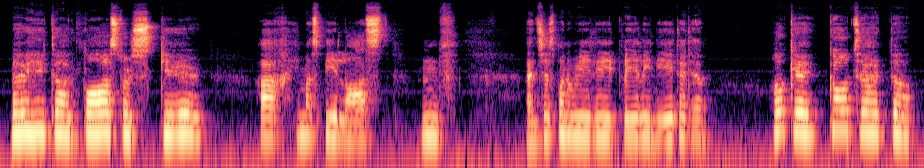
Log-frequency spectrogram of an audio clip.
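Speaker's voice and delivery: very high falsetto fretting; high put-on dialogue voice; fretting companions. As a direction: worry aloud in a squeaky cartoon voice.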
